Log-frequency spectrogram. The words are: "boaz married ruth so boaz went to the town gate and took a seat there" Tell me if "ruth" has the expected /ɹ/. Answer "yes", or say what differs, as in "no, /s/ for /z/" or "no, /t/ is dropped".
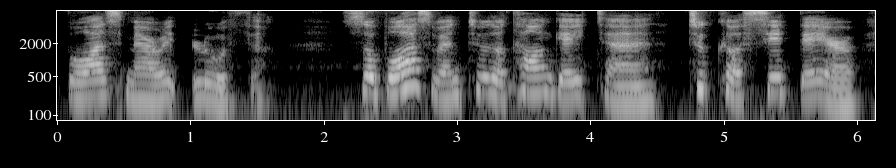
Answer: no, /l/ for /ɹ/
